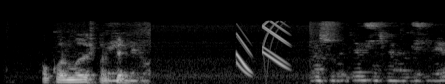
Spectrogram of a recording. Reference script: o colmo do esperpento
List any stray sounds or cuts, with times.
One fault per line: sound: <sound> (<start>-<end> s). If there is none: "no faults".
sound: chirp (2.4-2.9 s)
